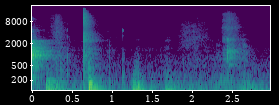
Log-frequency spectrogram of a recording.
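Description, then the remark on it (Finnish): A dog huffs sharply and angrily through its nose a couple of times, short breathy bursts separated by soft low thumps and near silence. “Koirakin tuhahti vihaisesti.”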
